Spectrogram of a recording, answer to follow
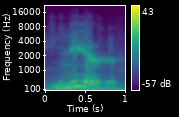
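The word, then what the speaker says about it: Nier: because of the way i said it it's pronounced near okay i think we had this conversation earlier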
